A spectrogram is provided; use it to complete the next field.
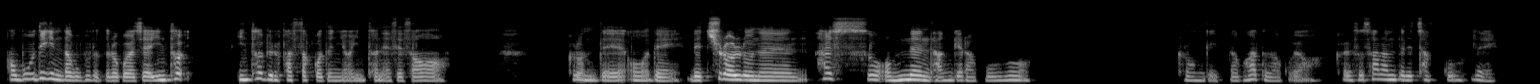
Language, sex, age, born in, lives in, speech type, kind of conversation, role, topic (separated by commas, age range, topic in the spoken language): Korean, female, 35-39, South Korea, Germany, conversation, unstructured, none, 운동선수들의 약물 복용 문제를 어떻게 바라보시나요?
